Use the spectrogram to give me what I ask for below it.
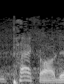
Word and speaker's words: PACCAR: We are at the East Mississippi Community College Communiversity today, and joining us now is James Goodman, the Human Resources Manager at PACCAR.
